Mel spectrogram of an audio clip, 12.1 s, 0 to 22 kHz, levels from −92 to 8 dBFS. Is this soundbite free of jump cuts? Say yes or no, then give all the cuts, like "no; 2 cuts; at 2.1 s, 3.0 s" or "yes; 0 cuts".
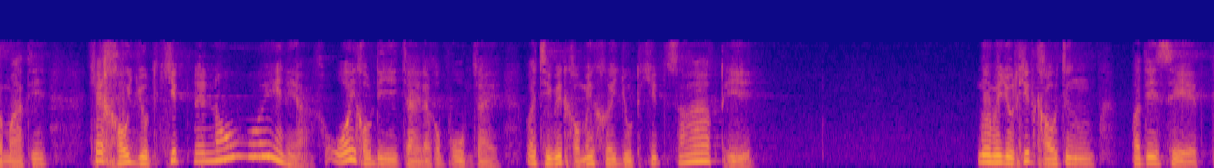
yes; 0 cuts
